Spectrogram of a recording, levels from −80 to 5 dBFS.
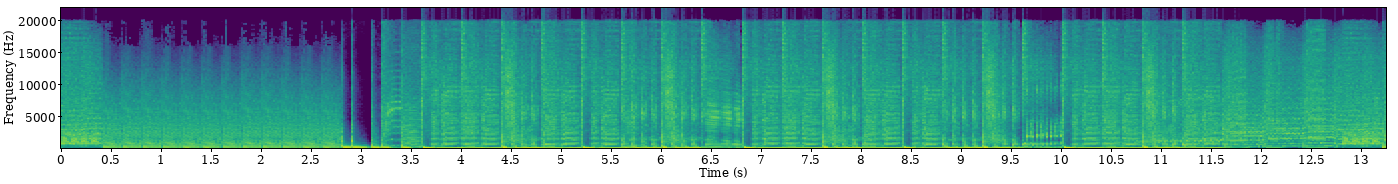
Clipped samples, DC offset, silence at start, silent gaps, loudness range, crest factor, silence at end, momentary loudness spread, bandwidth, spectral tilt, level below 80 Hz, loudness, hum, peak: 0.6%; under 0.1%; 0 s; none; 2 LU; 8 dB; 0 s; 5 LU; over 20 kHz; -3 dB/octave; -12 dBFS; -8 LUFS; none; 0 dBFS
